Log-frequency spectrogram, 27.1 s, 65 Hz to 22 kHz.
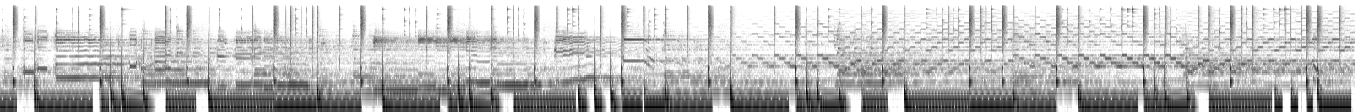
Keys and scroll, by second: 0.1 v, 0.2 Up, 0.4 Right, 0.7 Down, 2.7 u, 4.2 2, 4.4 Return, 5.3 Return, 7.9 alt+Tab, 8.7 alt+Tab, 9.5 space, 9.8 ctrl+Tab, 10.4 v, 14.3 ctrl+t, 19.6 Right, 20.6 Left, 20.8 Down, 21.1 Left, 22.7 Down, 22.9 Left, 24.3 Up, 24.7 Return, 26.1 v, 26.2 Up.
